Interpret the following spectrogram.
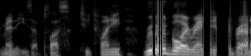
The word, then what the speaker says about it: Rude Boy: 46 strikes per minute he's at plus 220 Rude Boy Randy Brown not Rudy Randy Brown is call you he actually messed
